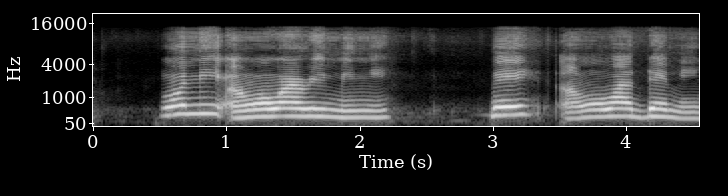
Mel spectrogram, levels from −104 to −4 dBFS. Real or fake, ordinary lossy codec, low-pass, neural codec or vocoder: fake; none; 14.4 kHz; codec, 32 kHz, 1.9 kbps, SNAC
